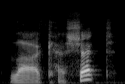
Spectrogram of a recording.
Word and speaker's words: La Cachette: do you pronounce Studio La Cachette? So they said that that's what it was. Cachette or cachet, I think it just depends on if you have a French accent or not.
